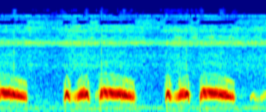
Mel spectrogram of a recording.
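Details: Red collared dove cooing played as a trapping lure to stir birds into song: paired quick coos followed by a drawn-out level coo, repeated in quick succession, a constant thin electronic whine underneath.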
